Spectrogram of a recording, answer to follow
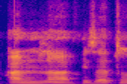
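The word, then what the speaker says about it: النافذة: নাফিজাতুন একটি জানালা, এখানে আন নাফিজাতু নুন কিন্তু পরের 13টি হরফ থেকে একটি, তো এখানে নুনটা তাসদিদ যুক্ত রূপে উচ্চারিত হবে আর লামটা উচ্চারণ হবে না।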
